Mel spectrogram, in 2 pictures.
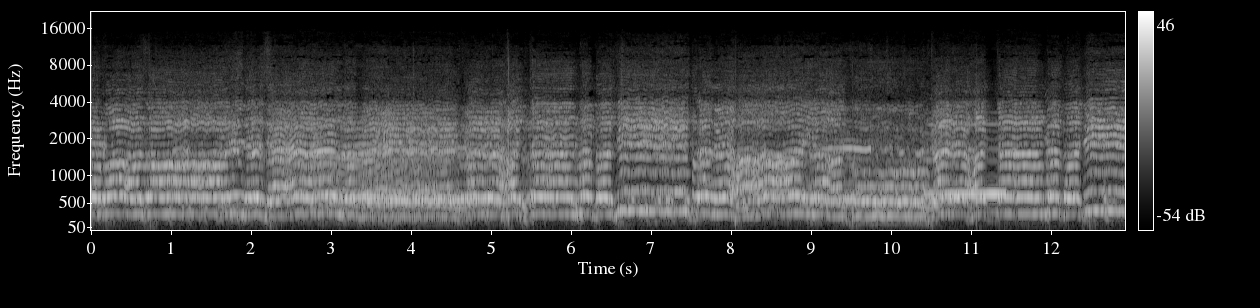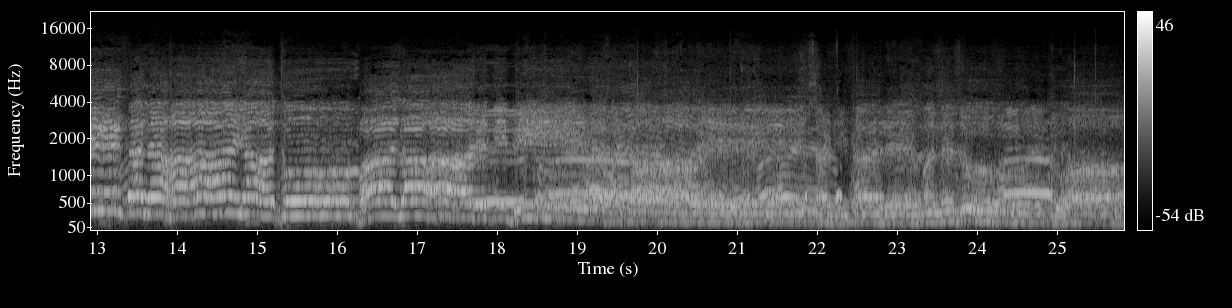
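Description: A group of men chanting a noha, a Shia mourning lament, together in a continuous melodic line with long held notes.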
